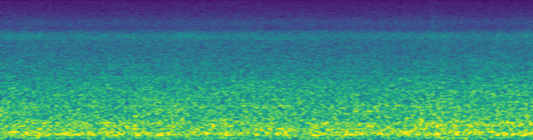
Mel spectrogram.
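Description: Steady, even background din of a school gymnasium, with no single sound standing out.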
